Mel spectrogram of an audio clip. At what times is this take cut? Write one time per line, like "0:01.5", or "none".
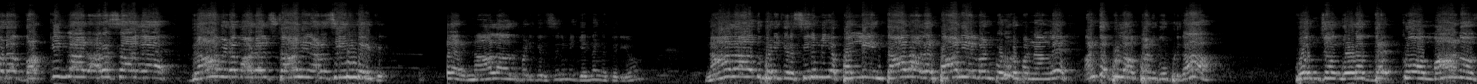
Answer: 0:04.5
